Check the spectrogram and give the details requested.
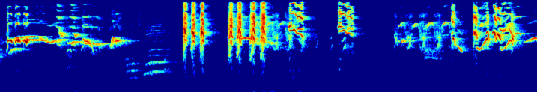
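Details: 'Nembak' song of an Oriental magpie-robin used as a lure for silent birds: a sweet warbled whistle, soft lower notes, a string of loud sharp explosive bursts, then scratchy high trills.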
